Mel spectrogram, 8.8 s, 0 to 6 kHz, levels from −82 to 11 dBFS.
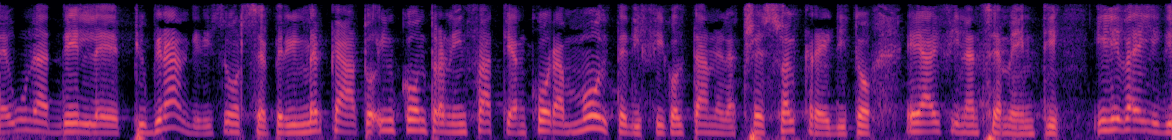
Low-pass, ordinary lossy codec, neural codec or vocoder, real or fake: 5.4 kHz; none; codec, 16 kHz in and 24 kHz out, 2.2 kbps, FireRedTTS-2 codec; fake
